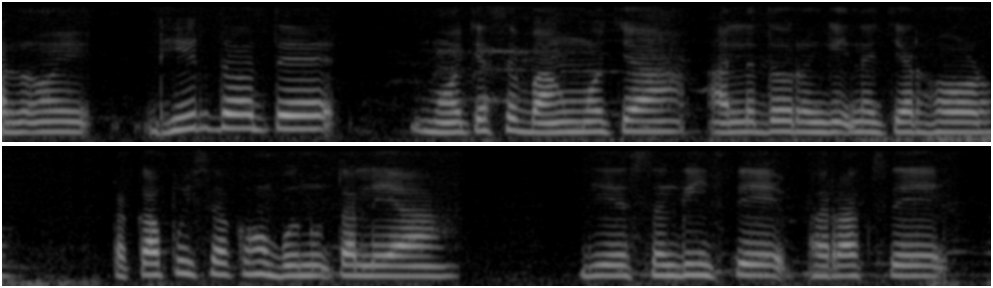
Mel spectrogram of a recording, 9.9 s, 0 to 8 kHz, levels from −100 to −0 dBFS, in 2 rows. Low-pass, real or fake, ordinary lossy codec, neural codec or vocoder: 7.2 kHz; real; MP3, 48 kbps; none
